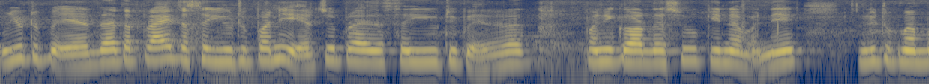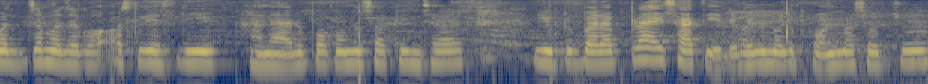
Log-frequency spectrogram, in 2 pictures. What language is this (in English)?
Nepali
